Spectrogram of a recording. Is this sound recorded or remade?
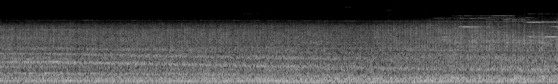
recorded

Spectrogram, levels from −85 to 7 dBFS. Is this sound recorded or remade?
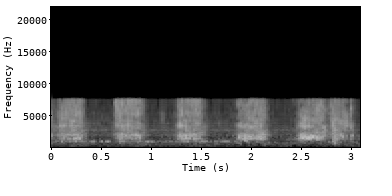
remade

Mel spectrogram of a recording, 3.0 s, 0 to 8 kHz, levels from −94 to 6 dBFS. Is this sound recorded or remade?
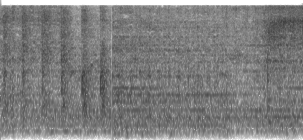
remade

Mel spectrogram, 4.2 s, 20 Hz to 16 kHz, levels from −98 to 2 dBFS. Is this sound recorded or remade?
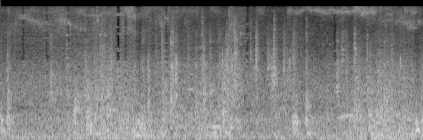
recorded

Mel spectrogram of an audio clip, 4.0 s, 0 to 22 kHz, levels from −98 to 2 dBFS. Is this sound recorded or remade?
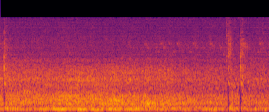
remade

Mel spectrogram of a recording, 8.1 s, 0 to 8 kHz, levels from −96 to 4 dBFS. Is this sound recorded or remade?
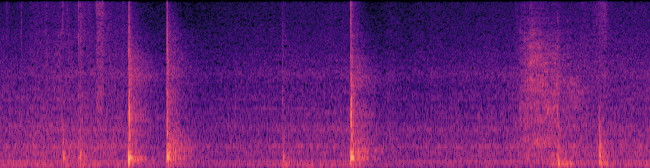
recorded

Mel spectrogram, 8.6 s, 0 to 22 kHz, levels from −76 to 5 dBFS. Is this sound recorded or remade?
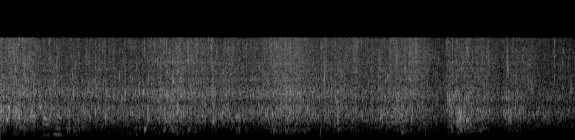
recorded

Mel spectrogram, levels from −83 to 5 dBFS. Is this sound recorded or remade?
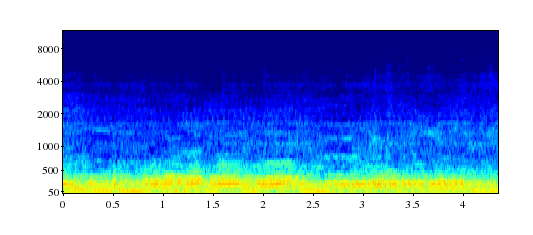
remade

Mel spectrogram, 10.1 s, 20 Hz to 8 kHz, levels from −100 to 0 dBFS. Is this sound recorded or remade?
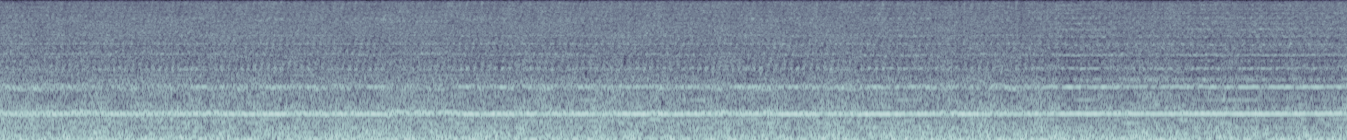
remade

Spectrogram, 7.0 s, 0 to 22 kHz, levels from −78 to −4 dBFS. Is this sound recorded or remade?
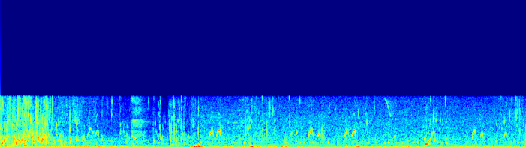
recorded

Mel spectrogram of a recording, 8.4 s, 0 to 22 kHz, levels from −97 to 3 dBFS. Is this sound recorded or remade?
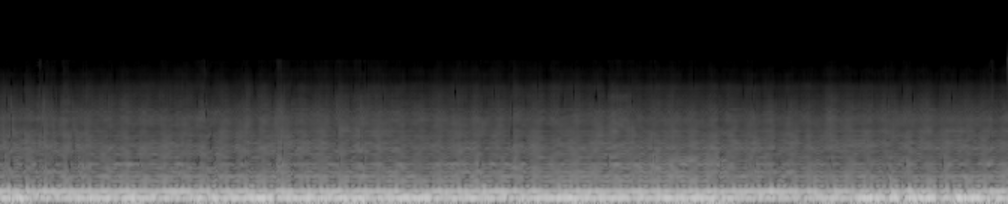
remade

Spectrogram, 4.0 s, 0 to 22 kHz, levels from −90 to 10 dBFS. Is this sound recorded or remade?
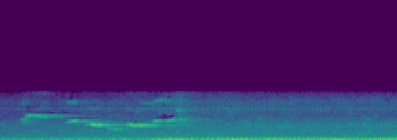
remade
